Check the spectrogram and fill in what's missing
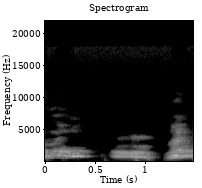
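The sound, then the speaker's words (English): A dog (female) barks at a passing car, giving three drawn-out, whiny barks in quick succession, each one a loud, moaning yelp separated by brief pauses. “So I was like, I should go shut the curtain so she stops barking.”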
